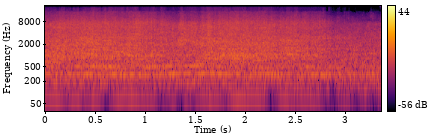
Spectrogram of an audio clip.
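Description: Race cars roar around the New Smyrna track, with loud, continuous engine noise that swells and dips as the cars pass close by.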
